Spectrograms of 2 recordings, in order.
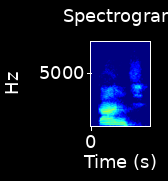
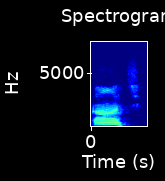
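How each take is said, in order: First: A separate n sound follows the vowel. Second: The vowel is nasalized without any n. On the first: The speaker calls it wrong. "ये नहीं होता" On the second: The speaker calls it right. "सही होता है"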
